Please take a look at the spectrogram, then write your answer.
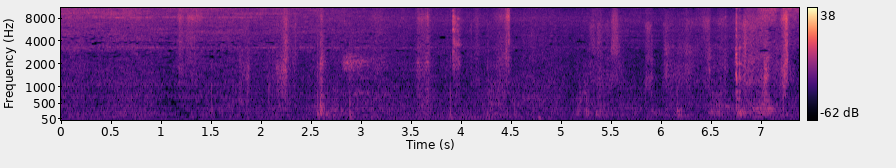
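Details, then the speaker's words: Gas boiler on a no-heat call with a bad circulator pump; faint continuous hiss with light clicks as the spiral automatic air vent releases trapped air, hopefully avoiding a system purge. "You hear that spiral vent pissing over here. Hopefully if it works right, I don't have to purge the system."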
